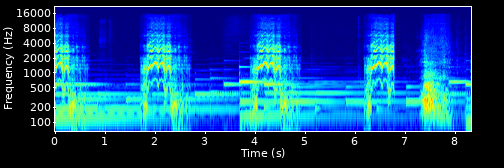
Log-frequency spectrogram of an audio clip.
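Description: A horse whinnying four times, about two seconds apart, each the same short wavering call, over soft piano music. A short, rougher animal call comes near the end.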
